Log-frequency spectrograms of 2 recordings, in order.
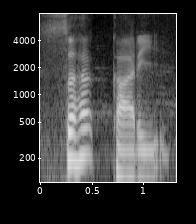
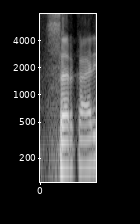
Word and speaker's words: सहकारी: याद रखेंगे भोरम देव सहकारी हिसाब से बोलना है सहकारी सरकारी नहीं बोलना है सहकारी सरकारी बोल गलत हो जाएगा सहकारी ऑनलाइन वाले बोलेंगे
